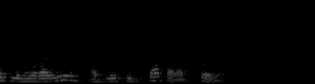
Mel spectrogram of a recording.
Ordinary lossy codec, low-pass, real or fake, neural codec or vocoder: MP3, 24 kbps; 3.6 kHz; real; none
